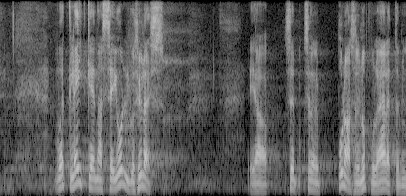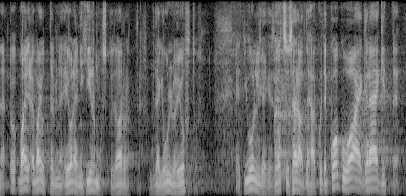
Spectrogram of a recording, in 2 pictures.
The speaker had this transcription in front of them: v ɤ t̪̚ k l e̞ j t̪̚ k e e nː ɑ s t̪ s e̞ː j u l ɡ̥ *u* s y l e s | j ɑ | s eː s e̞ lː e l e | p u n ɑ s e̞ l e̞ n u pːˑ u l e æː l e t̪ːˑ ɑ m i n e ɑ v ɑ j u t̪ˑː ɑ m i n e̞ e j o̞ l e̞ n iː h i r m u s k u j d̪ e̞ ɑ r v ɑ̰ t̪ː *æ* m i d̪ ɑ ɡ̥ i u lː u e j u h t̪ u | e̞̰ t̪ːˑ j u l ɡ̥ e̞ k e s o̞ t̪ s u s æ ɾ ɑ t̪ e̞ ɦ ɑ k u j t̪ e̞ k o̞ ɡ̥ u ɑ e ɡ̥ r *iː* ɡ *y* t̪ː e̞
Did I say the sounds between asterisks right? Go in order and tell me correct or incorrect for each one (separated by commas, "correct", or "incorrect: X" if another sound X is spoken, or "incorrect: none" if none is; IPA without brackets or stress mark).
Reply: correct, incorrect: e, incorrect: æː, incorrect: i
